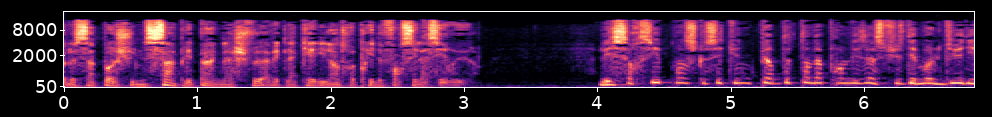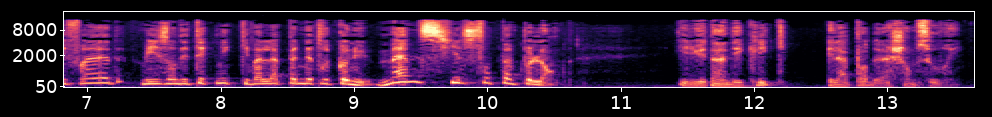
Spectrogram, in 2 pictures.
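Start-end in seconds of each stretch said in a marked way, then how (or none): 4.0-10.6 high-pitched character voice; high voice, slowing at the end; Fred's character voice. Acted. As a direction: put the twin's lines way up high. Fred's dialogue voice in story.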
